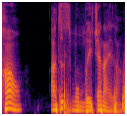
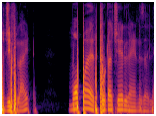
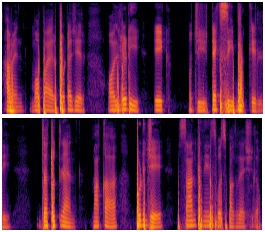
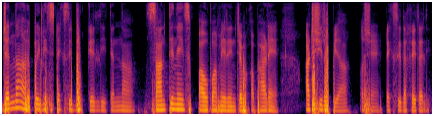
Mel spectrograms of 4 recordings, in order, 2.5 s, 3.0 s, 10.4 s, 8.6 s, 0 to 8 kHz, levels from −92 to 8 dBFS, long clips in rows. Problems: none marked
